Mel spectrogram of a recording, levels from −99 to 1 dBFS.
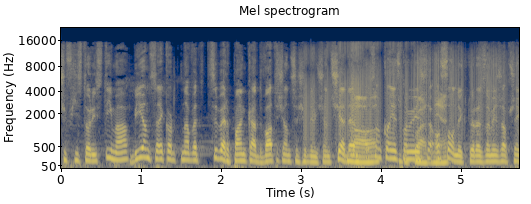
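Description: From 3.02 s to the end there's buffer tearing: writer and reader have slipped, so a sliver of each buffer replays audio from a lap earlier, giving a steady 172 Hz buzz, which fits a 256-sample buffer.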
